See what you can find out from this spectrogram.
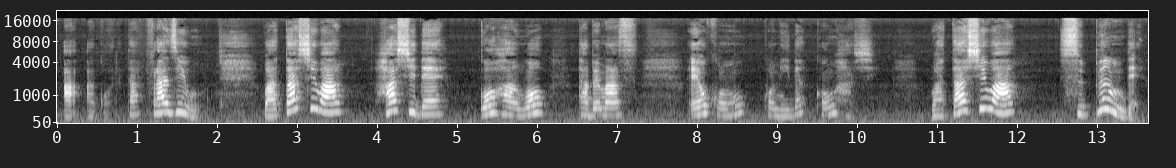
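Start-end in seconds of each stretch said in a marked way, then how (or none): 2.6-7.3 slow, loud, careful reading of the example. Shown as a demonstration. Teacher reading an example sentence to students, slow and loud. 10.9-13.5 slow, loud, careful reading of the example. Shown as a demonstration. Teacher reading an example sentence to students, slow and loud.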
